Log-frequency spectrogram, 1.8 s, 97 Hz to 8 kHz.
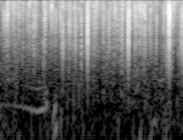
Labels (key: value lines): label: biophony, cascading saw
recorder: SoundTrap 600 or HydroMoth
